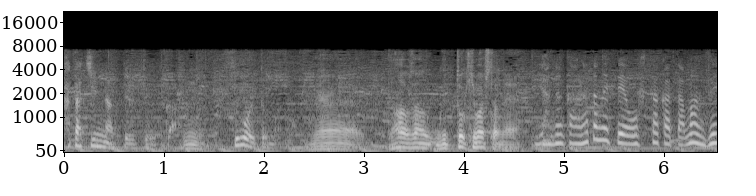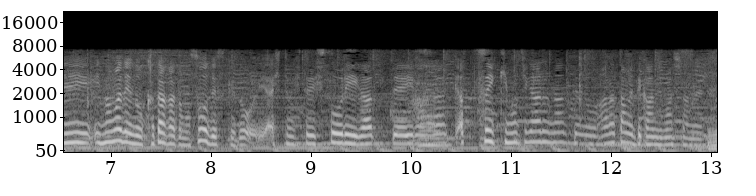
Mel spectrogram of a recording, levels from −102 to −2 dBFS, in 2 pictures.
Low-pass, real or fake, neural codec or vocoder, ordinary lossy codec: 7.2 kHz; real; none; none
